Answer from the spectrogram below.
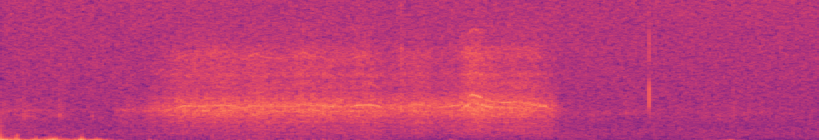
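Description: A slow, deep breath drawn in through the nose or mouth, a soft steady hiss lasting about two seconds before fading, with no talking and a brief low thump at the start, taken during a guided calming breathing exercise.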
